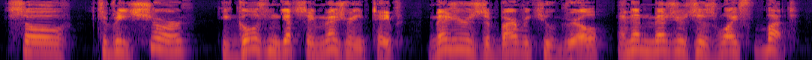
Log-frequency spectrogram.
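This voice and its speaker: A man informally telling a smutty joke in a halting, stumbling delivery. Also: high-pitched, expressive, a bit bright, breathy edge, low-quality recording. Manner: smutty joking. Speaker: joke teller.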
